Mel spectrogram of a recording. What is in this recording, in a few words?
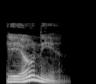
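"eonian", English, British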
